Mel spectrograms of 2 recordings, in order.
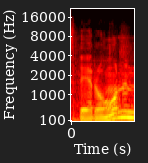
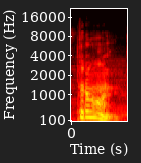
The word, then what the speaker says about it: Theron: A evo, na primjer, Ksenija upravo gleda da se Charlize Theron u stvari ne izgovara kao Charlize Theron, nego Charlize Tron.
